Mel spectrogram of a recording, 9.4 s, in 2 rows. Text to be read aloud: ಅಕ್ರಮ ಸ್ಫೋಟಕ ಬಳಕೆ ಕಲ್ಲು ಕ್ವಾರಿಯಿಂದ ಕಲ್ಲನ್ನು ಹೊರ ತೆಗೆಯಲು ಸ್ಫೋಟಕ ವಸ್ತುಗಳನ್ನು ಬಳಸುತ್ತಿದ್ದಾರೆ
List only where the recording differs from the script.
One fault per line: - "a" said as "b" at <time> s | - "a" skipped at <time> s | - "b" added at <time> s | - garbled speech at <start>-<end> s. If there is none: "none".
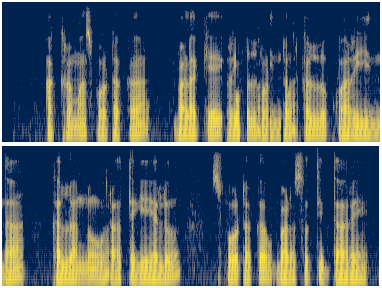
- garbled speech at 2.8-3.7 s
- "ವಸ್ತುಗಳನ್ನು" skipped at 7.9 s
